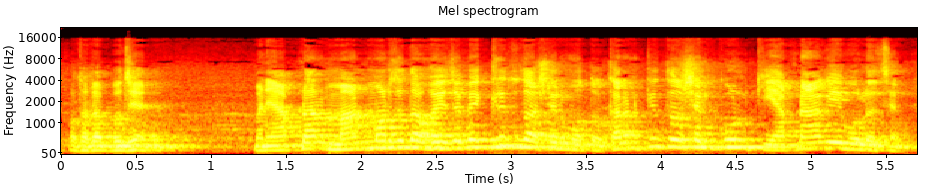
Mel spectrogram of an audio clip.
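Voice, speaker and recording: A man's voice: high-pitched, expressive, brisk. A man giving a sermon, asking rhetorical questions and mocking how other preachers collect money. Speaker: Islamic preacher. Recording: echoey room with faint noise.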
